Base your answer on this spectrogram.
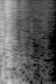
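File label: bullet hit kevlar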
